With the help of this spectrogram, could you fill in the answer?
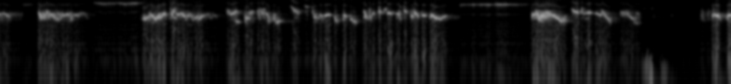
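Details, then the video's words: Song of a European robin, a run of short, varied, tumbling high phrases broken by brief pauses, mixing sweet twitters, trills and a few thin drawn-out whistles, with no background noise. "SOM DE PISCO-DE-PEITO-RUIVO"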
